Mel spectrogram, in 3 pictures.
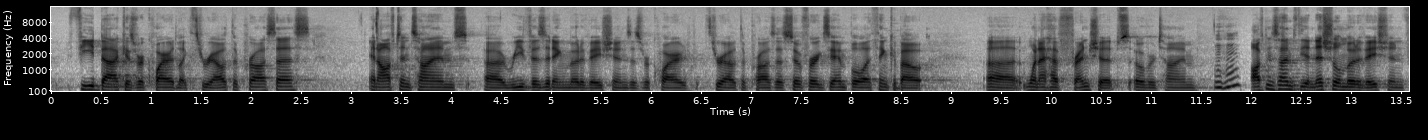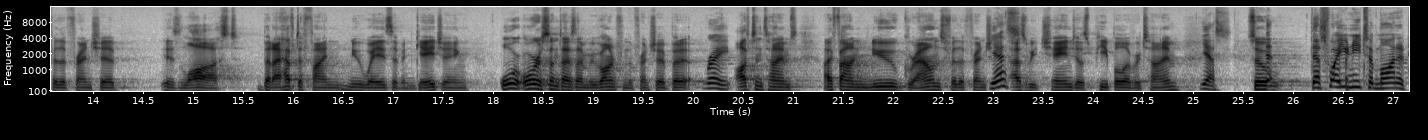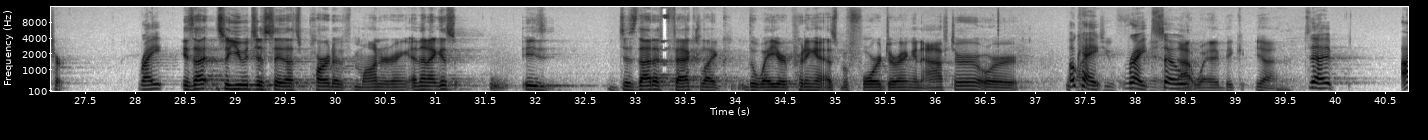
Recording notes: Recorded at OCON on Saturday, July 1, 2023, in Miami, Florida.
